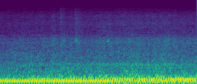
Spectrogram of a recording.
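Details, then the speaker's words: Maruti Omni after rear differential fully replaced (old differential oil burnt, rear wheels not driven): climbing a steep hill under load, steady even engine drone with no clunks, knocks or whine from rear; driveline healthy. "നല്ലൊരു അത്യാവശ്യം നല്ല കുന്നായിരുന്നു കയറി വന്ന് കേട്ടോ."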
